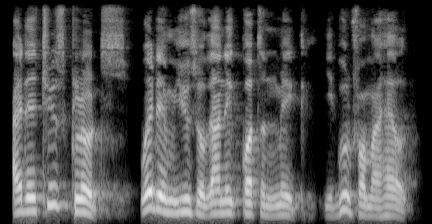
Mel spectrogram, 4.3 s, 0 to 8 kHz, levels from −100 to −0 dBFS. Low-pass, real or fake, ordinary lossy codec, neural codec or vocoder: 7.2 kHz; fake; none; codec, 16 kHz in and 24 kHz out, 2.2 kbps, FireRedTTS-2 codec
